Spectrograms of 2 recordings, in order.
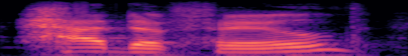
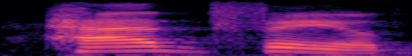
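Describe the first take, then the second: First: An extra vowel follows the D before 'failed'. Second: The D links straight into the F sound. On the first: The speaker calls it wrong. "instead of saying hadda failed" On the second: The speaker calls it right. "it's had failed. Go directly to the F sound"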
